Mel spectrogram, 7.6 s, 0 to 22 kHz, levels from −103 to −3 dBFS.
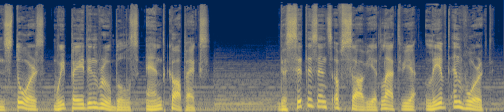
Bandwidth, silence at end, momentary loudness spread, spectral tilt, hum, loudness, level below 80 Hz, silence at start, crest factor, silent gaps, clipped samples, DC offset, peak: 19.5 kHz; 0 s; 18 LU; -5.5 dB/octave; none; -16 LUFS; -38 dBFS; 0 s; 12 dB; none; under 0.1%; under 0.1%; -4 dBFS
